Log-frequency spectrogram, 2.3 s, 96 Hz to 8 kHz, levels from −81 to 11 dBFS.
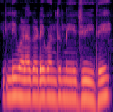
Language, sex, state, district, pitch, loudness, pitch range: Kannada, female, Karnataka, Bidar, 175 Hz, -17 LUFS, 170-175 Hz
